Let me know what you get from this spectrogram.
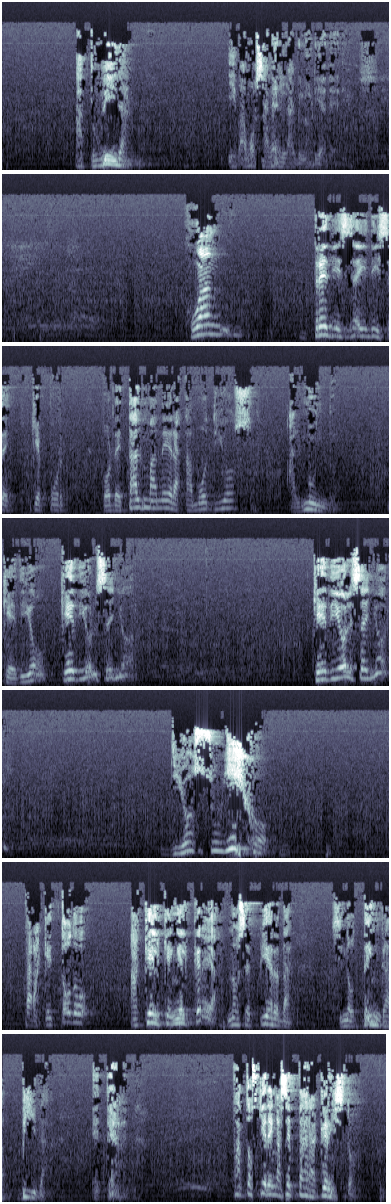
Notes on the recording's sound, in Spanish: en Iglesia Palabra Viva, audio grabado el dia 20 de Enero 2019 Culto 845am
